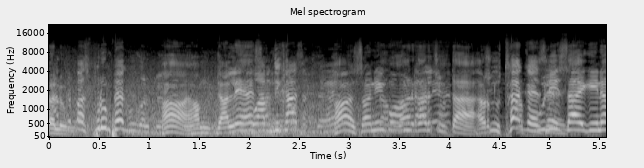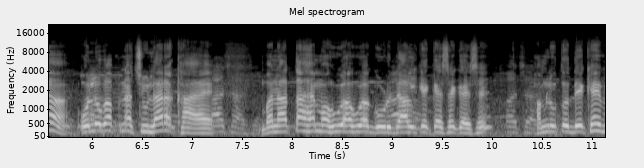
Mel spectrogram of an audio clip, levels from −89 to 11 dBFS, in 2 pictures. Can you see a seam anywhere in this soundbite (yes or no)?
yes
